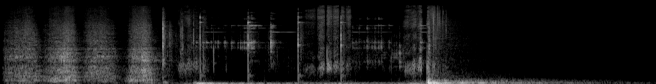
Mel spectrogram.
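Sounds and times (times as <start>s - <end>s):
brush-style crafting: 0.6s - 4.4s.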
